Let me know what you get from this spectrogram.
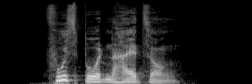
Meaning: underfloor heating
- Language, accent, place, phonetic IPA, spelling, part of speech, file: German, Germany, Berlin, [ˈfuːsboːdn̩ˌhaɪ̯t͡sʊŋ], Fußbodenheizung, noun, De-Fußbodenheizung.ogg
